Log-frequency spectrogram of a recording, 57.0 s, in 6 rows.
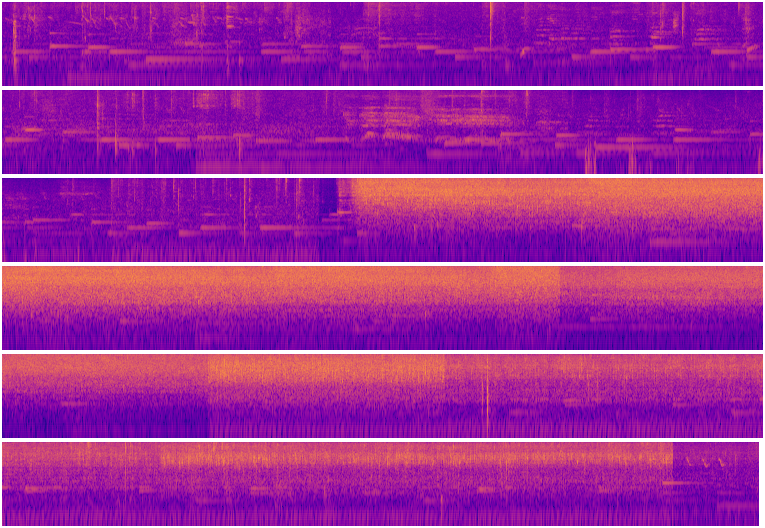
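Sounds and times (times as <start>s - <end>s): fish sizzling on grill: 0.0s - 16.5s, 20.2s - 57.0s
soft background music: 0.0s - 40.9s, 43.0s - 57.0s
fish sizzling in hot oil: 13.8s - 15.7s, 21.2s - 56.0s.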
